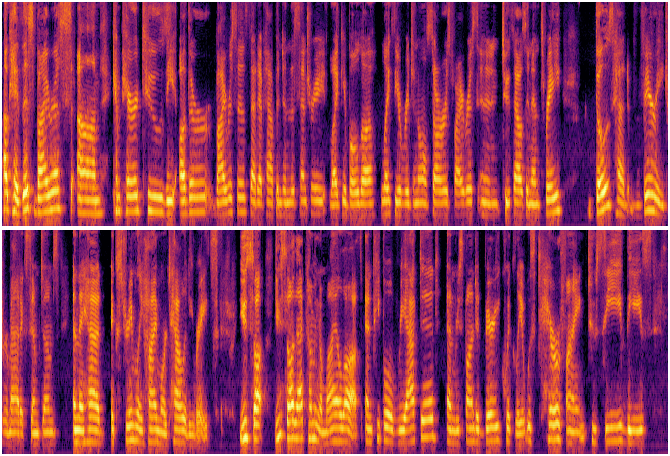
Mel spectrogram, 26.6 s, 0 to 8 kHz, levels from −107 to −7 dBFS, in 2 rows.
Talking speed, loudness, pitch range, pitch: 135 wpm, -17 LUFS, 160-210 Hz, 180 Hz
